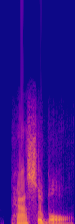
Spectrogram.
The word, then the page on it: passible: American English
